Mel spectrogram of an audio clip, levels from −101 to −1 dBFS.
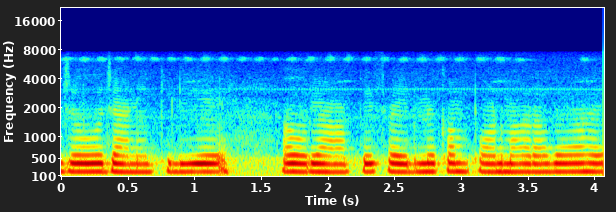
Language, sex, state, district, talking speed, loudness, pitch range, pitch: Hindi, female, Odisha, Nuapada, 190 wpm, -13 LUFS, 190-195 Hz, 190 Hz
